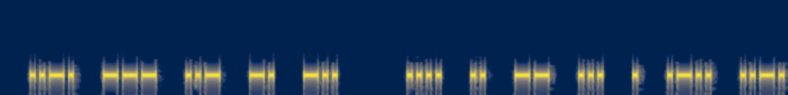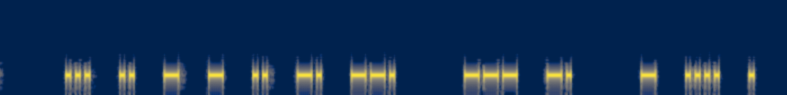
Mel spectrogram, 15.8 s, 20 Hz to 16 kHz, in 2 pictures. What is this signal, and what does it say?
Morse code, heard as a keyed tone, about 25 wpm, spaced as for 18 wpm, 700 Hz. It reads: FOUND HIMSELF SITTING ON THE
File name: Pinocchio / Pinocchio ch1 12 25 ik1hge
